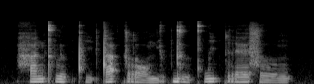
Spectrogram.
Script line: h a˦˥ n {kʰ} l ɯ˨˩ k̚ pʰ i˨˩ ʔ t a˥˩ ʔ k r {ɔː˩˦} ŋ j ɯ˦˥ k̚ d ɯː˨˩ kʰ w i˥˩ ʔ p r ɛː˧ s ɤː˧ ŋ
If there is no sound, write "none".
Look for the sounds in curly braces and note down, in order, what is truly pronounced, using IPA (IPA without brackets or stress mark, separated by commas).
kʰ, ɔː˩˦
